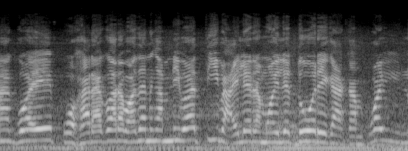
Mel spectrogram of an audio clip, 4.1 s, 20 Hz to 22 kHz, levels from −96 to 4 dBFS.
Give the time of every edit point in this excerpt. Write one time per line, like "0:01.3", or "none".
none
